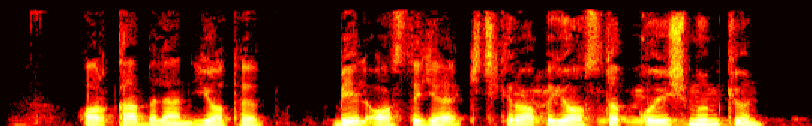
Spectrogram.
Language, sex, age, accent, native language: Uzbek, male, 19-29, Andijon, Uzbek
